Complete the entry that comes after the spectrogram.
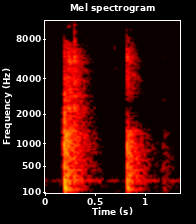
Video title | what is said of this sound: Easy Bread Recipe! Two loaves- sweet white bread & cinnamon swirl! No fancy equipment! | it's totally Hollow which means it's cooked all the way through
